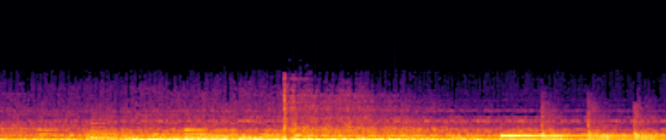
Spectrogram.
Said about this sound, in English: Looking out a window, Zoe pitifully bangs on the glass, a shawl around her shoulders and her head wrapped in a scarf.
